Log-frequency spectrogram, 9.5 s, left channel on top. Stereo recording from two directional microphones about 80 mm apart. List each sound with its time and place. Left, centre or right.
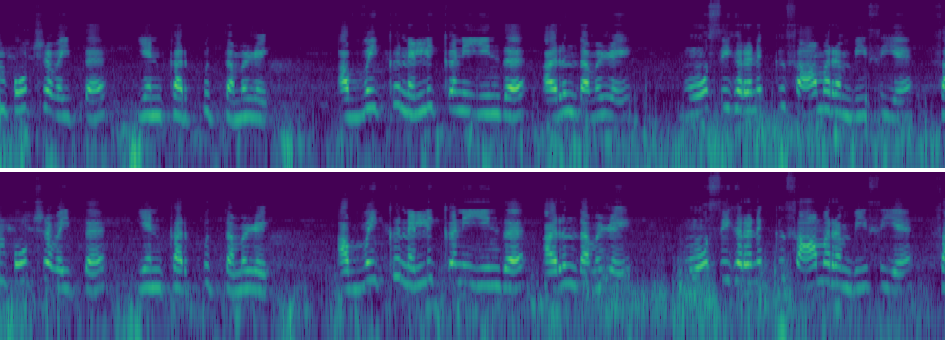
0.3 s a woman's voice: right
